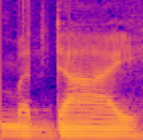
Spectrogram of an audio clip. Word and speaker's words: Medai: That's the Medes and the Persians, okay? But it's pronounced Medai here as it's written.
